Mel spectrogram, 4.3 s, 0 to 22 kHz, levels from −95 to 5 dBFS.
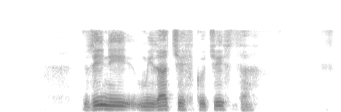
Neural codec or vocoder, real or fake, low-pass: codec, 16 kHz in and 24 kHz out, 1 kbps, XY-Tokenizer; fake; 7.2 kHz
